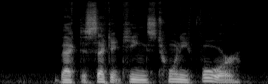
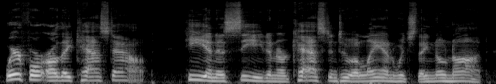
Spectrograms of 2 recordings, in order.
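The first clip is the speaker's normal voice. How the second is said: raised, grave declaiming of prophecy; prophetic reading; 4 semitones higher than usual. Acted. Reader voicing God's judgment, grave declaiming. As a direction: proclaim judgment with rising force.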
